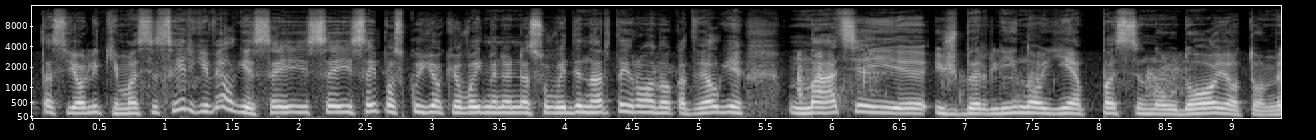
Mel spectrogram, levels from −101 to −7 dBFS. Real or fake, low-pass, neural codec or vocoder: real; 14.4 kHz; none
